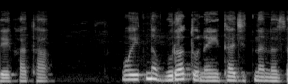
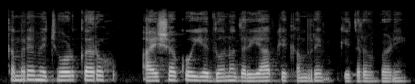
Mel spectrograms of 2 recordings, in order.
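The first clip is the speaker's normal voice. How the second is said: ordinary delivery, nothing marked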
